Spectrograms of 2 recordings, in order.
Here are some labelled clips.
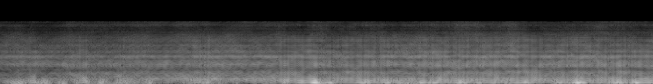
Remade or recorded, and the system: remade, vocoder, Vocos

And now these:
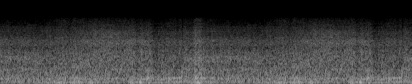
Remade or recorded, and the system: recorded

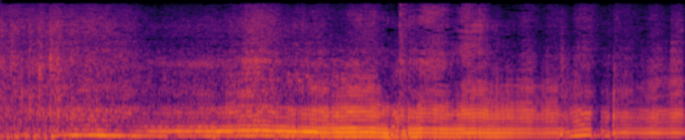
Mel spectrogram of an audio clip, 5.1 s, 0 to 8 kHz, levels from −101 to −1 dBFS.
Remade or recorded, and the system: recorded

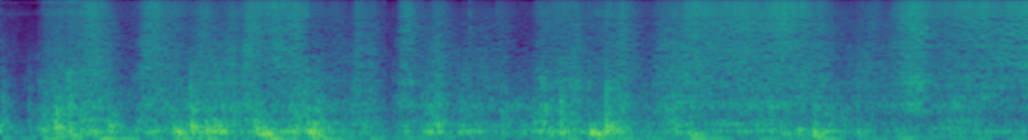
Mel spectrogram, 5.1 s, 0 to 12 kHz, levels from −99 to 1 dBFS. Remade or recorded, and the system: recorded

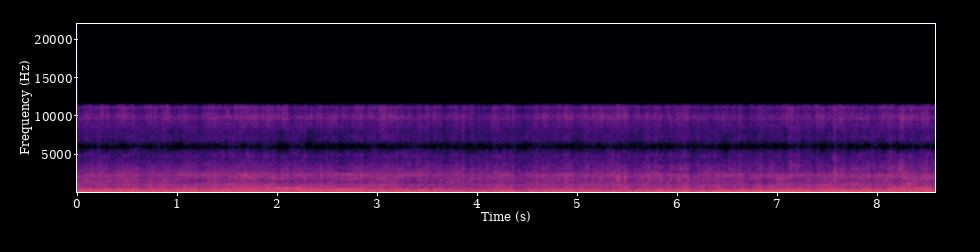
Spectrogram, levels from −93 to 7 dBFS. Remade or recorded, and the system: remade, codec, HILCodec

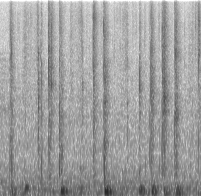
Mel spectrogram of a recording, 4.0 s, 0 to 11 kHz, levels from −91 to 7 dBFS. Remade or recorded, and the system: recorded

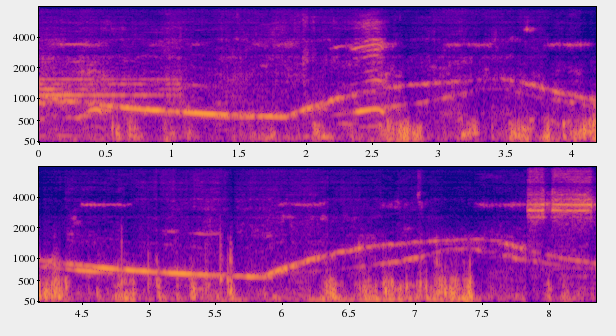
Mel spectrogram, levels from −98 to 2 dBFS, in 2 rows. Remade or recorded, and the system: remade, codec, DAC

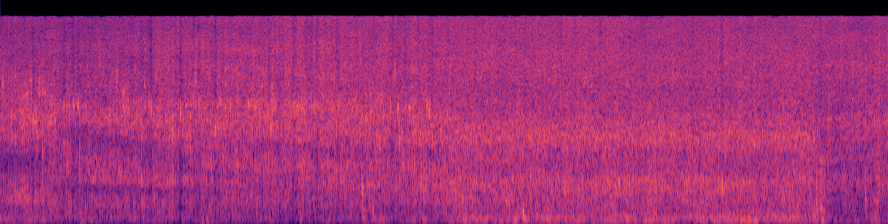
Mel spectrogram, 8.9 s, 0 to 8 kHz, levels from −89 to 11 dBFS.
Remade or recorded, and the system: remade, codec, DAC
